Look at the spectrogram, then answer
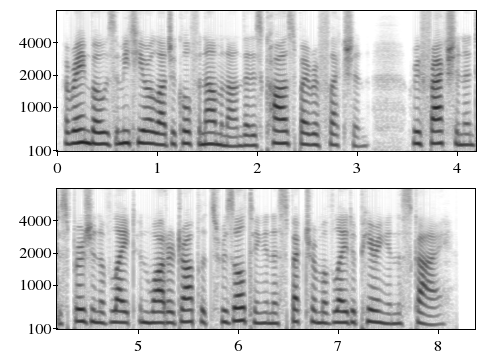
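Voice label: speaker, American English; piper-voices; en US; libritts r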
